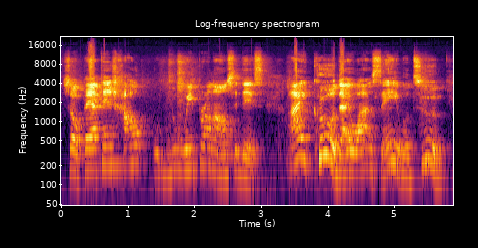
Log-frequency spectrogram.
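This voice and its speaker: A Brazilian man with a Brazilian Portuguese accent, teaching a language lesson and speaking the drill sentences slowly and carefully. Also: sits high, expressive, pushed and bright, roomy sound, slight background noise. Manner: slow, careful drills in Portuguese, with upbeat English asides.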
